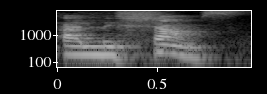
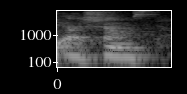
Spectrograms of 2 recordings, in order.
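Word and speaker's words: الشمس: So it's not going to be al-shams. No, it's going to be ashams.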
